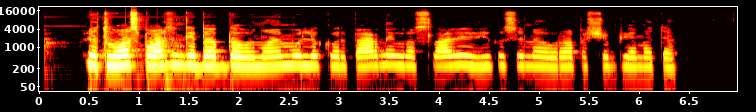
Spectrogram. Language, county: Lithuanian, Vilnius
